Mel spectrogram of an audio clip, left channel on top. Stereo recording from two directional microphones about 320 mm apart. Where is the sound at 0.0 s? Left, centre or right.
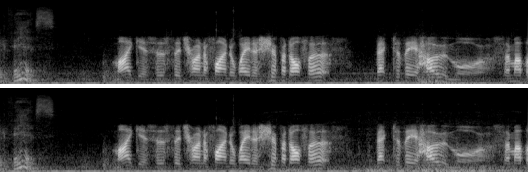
Centre.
